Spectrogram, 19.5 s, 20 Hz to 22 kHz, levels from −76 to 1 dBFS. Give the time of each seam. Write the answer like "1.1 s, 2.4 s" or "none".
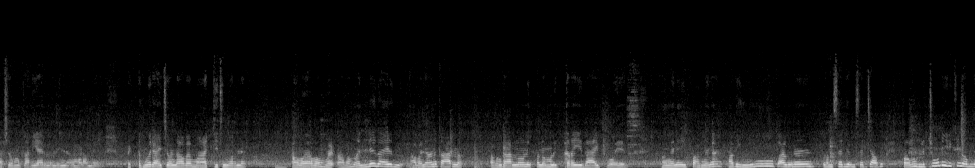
none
